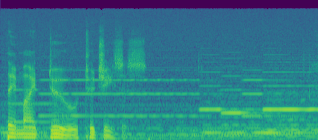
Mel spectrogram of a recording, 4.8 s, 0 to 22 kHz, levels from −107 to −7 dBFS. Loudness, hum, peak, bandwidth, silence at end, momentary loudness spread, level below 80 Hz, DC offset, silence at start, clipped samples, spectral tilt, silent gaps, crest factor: -26 LUFS; 60 Hz at -45 dBFS; -8 dBFS; 17 kHz; 0 s; 16 LU; -40 dBFS; under 0.1%; 0 s; under 0.1%; -6 dB/octave; none; 18 dB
